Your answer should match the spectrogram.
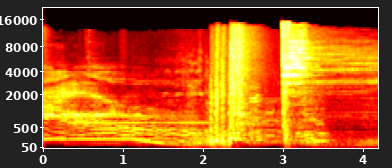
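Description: Live rock band closing out a song: a held, wavering note slides down in pitch over the bass, then a drum fill about two seconds in and a final cymbal crash about three seconds in that rings out.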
